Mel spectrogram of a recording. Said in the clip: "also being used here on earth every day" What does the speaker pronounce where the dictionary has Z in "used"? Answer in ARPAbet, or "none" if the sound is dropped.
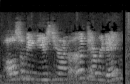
Z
